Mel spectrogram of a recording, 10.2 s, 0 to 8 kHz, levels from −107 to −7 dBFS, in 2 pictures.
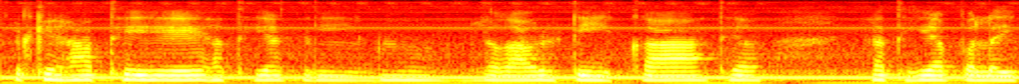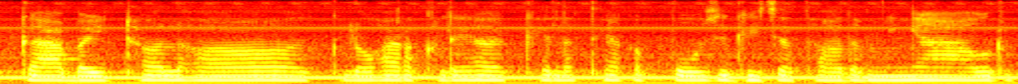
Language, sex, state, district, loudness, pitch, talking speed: Awadhi, male, Uttar Pradesh, Varanasi, -17 LUFS, 80 Hz, 145 wpm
